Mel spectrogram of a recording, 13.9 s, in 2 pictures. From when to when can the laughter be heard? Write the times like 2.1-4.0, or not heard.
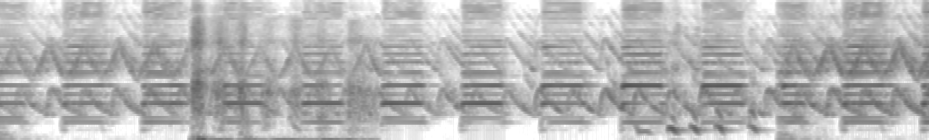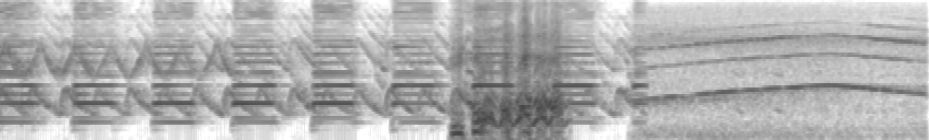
1.4-2.8, 4.8-6.2, 10.3-11.3.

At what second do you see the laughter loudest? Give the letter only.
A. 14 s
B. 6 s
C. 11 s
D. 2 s
C.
